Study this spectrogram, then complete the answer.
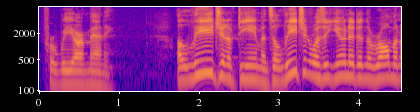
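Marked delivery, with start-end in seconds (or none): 0.0-0.9 creepy reply. Retold or imitated. A demon-possessed man answering Jesus with creepy menace. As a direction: let the demon answer from somewhere deep. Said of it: "that very creepy reply".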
